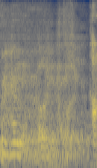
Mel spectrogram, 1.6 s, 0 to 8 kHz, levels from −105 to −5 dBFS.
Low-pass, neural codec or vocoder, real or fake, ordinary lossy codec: none; codec, 16 kHz, 2 kbps, X-Codec, WavLM features, trained on Multilingual LibriSpeech; fake; none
